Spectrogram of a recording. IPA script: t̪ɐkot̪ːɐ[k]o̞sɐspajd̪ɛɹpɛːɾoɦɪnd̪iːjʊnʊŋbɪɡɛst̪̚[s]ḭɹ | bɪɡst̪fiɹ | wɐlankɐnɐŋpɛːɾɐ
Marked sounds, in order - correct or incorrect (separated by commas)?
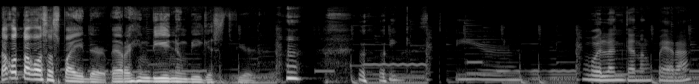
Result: correct, incorrect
